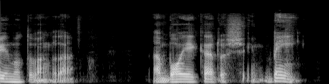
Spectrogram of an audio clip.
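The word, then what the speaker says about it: bem: যেই এম টা আছে এটা উচ্চারণটা জোরে হবে না এটার উচ্চারণটা এই ই এর সাথে ব্লেন্ড হয়ে যাবে যার কারণে এটার উচ্চারণটা আসবে অনেকটা এরকম পেইন পেইন রসই এর মত বাংলা বয়কার রসই বেইং তো কোমস্তার ক্ষেত্রে আসলে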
